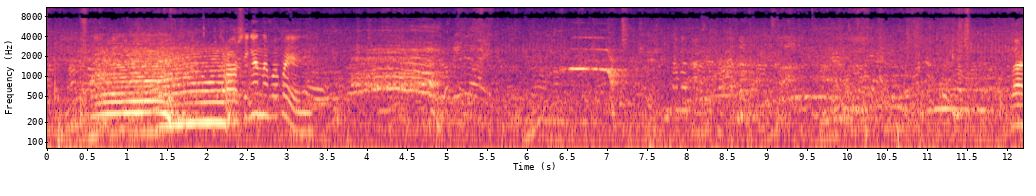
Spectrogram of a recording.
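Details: Large cattle being unloaded from a truck in Indonesia give a loud, deep, drawn-out moo in the first seconds, followed by softer lowing, background voices and engine rumble.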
